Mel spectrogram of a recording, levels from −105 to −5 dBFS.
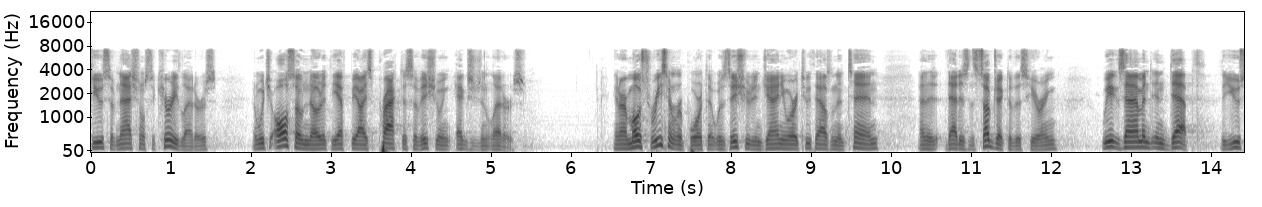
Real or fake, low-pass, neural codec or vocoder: real; 7.2 kHz; none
